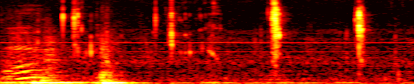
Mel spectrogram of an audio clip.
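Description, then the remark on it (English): Wet munching with soft crunchy bites at irregular intervals, a few sharper clicks standing out against a low rumble and a faint background hum. “You're munching.”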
